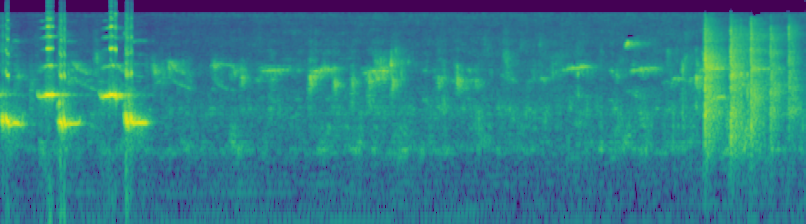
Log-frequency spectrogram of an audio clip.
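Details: White-rumped shama, daily-kept bird, singing a master song for training songbirds: three strong, rich whistled notes in quick succession, followed by quieter varied chips and warbles, ending in a burst of harsh, rattling notes.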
